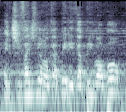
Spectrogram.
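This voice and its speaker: A man's voice: sits high, steady tone, quick pace, distant mic, highs cut off, music in the background. A man with a Sicilian accent giving a solemn, declamatory recitation of a dramatic poem. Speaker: poetry reciter.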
